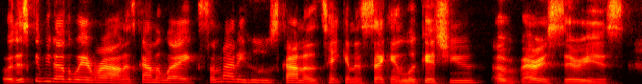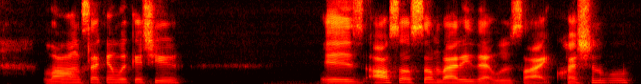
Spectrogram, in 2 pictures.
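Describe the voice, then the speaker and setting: A woman with a raspy smoker's voice, chatting casually and playfully as she gives a live tarot reading. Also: on the low side, normal speed, a bit bright. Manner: playful, breaks into song lyrics and acted asides. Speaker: tarot reader hosting a livestream.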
